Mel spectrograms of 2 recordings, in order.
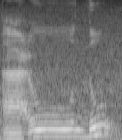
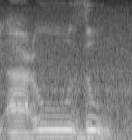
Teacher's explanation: Cara menggeseknya itu ujung lidahnya dikeluarkan sedikit kemudian ditarik ke belakang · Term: huruf zal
